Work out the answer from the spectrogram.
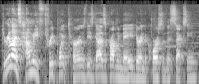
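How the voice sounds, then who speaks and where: A man's voice: a little high, animated, fast, bright, forceful tone. A man delivering scripted comedic commentary in an emphatic, mock-serious way. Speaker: video essay host. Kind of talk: scripted comedic commentary with dramatic read-aloud passages. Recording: roomy echo, music behind.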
